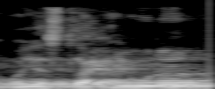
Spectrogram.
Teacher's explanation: سین اور ہا دونوں ساکن ہیں، ان میں ہمس ہے، یو واو مدہ ہے، 2 حرکات لمبا ہے۔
